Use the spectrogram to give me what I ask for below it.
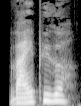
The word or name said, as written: vejbygger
